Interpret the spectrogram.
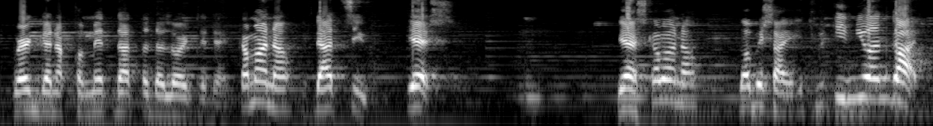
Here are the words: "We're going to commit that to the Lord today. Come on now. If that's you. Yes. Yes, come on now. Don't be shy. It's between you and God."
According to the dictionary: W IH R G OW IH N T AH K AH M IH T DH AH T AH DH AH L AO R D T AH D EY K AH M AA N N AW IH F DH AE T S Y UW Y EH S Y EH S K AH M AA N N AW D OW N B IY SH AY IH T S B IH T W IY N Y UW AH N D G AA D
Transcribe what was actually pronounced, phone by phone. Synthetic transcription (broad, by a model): W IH R G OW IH N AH K AH M IH T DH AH T AH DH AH L AO R D T AH D EY K AH M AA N N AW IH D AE T S Y UW Y EH S Y EH S K AH M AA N N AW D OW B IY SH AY IH T S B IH T W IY N Y UW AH N G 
